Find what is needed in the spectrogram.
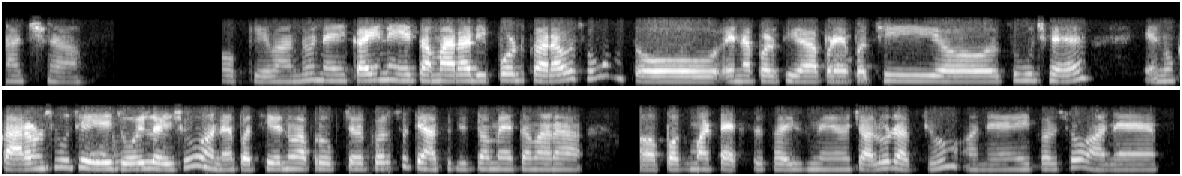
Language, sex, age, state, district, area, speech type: Gujarati, female, 45-60, Gujarat, Surat, urban, conversation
